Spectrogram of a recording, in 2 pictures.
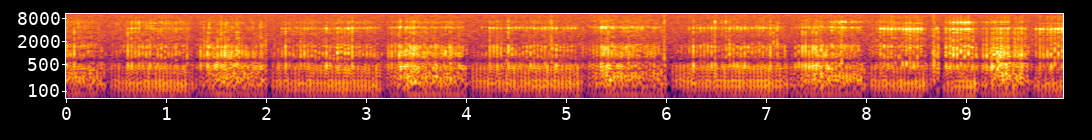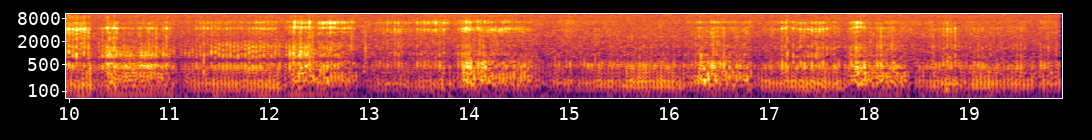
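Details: Long, soothing purr of a domestic cat, low and thrumming, with regular inhale-exhale pulses about every one to two seconds and a steady, close, even level throughout.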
